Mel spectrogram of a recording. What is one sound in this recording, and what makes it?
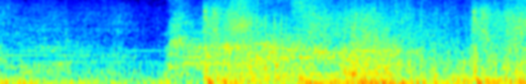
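A lightning spell crackles and booms.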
